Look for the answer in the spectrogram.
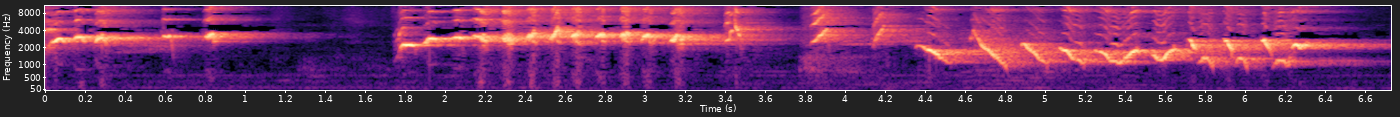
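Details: White-rumped shama singing in the morning to stir a silent shama into song: sustained whistled phrases, a pause, a long warbled run, then rapid looping down-and-up notes.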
